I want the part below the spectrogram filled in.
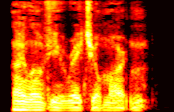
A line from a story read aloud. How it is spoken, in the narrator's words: I mumbled against her lips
